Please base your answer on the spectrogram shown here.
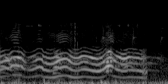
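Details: Dog named Tashik during a training session on 26 August, giving a drawn-out, wavering howl-like whine whose pitch rises and falls in smooth waves for under two seconds, with a soft low rumble of room noise beneath.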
